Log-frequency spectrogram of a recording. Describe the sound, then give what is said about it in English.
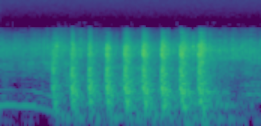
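A neighbour knocks on a door in a quick, steady series of about nine knocks, evenly spaced and fairly loud, rapping out in one continuous burst with no voices. “Somebody at the door. Better be quiet.”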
